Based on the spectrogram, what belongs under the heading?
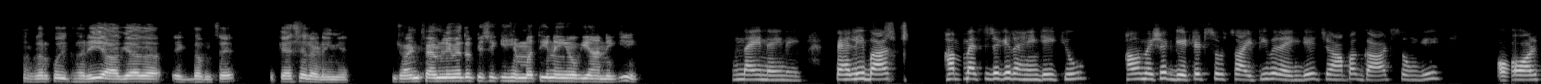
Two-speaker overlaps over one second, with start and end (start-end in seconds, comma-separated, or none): none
